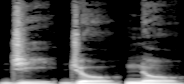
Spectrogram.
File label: "jijono", concat syllables; Affixing experiment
